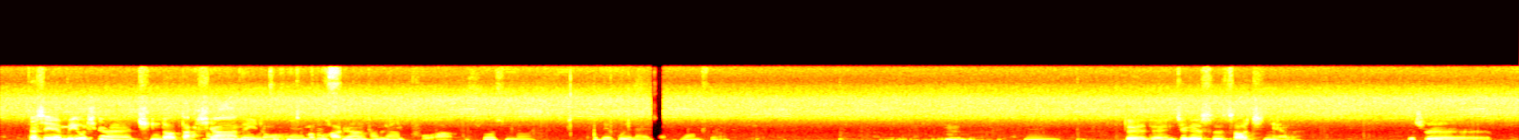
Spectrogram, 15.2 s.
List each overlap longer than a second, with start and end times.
2.1-4.0

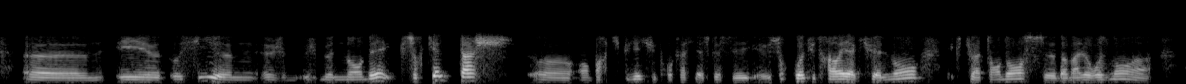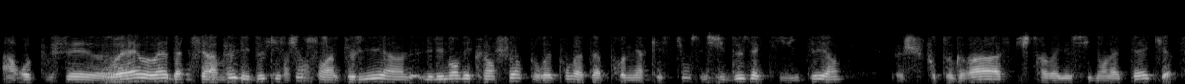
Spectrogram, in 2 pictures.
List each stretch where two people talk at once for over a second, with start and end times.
12.9-15.5

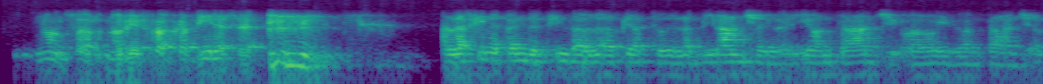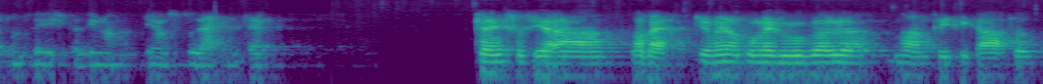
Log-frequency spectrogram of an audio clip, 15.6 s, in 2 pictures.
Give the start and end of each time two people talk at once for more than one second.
none

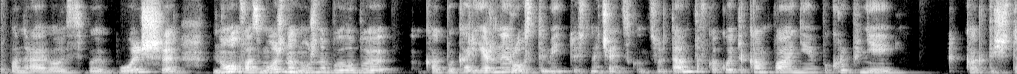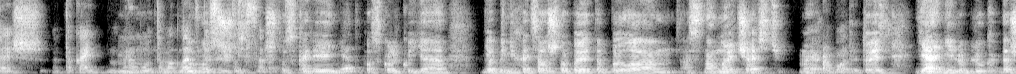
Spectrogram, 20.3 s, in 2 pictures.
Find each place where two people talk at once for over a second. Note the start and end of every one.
11.3-12.9

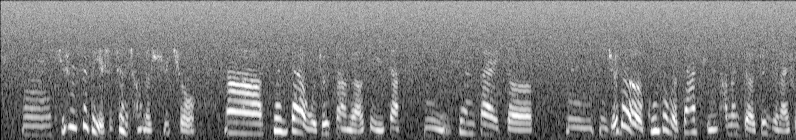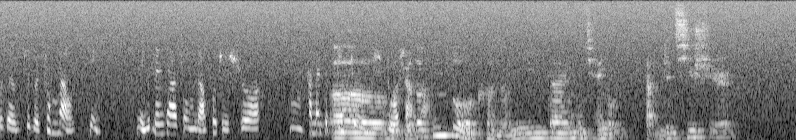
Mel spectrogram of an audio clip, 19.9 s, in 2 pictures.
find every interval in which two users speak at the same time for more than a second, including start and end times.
14.0-15.3

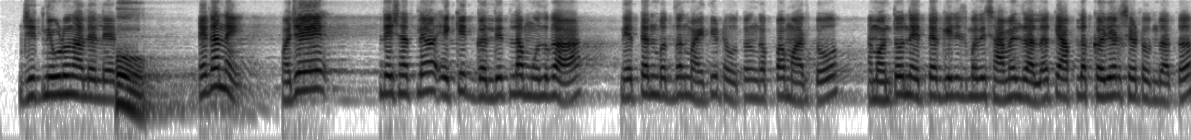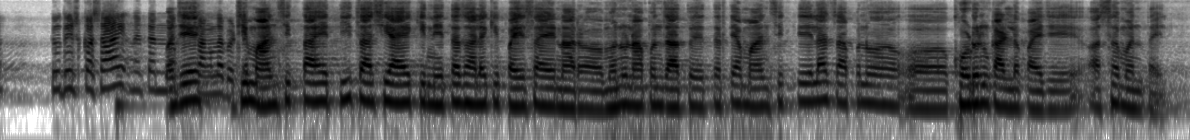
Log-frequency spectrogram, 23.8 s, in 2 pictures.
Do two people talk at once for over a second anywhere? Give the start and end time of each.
none

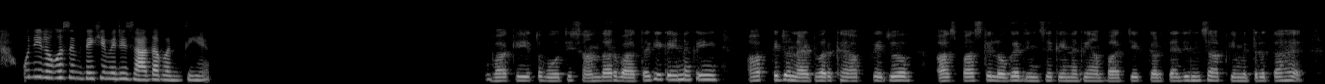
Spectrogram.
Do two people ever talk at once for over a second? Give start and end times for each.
none

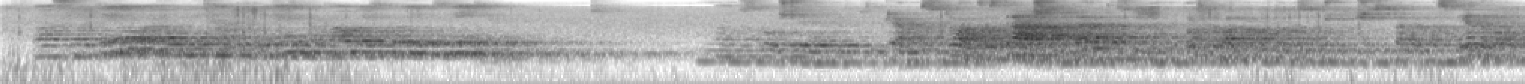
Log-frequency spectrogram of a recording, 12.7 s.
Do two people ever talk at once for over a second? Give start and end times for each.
none

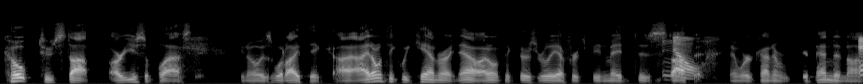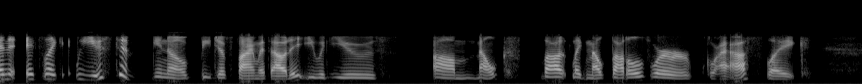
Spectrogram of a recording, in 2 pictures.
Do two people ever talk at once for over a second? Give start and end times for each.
none

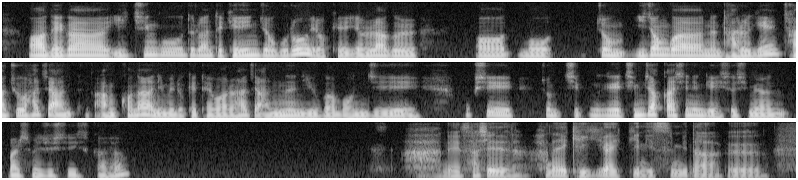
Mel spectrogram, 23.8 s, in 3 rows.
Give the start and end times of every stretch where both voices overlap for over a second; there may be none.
none

